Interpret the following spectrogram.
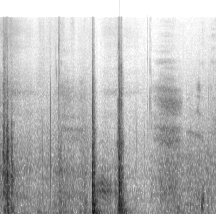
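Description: Two wooden overhead cabinet doors thunking shut, one about half a second after the other.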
